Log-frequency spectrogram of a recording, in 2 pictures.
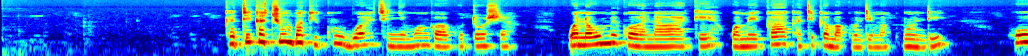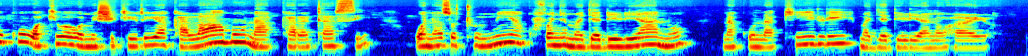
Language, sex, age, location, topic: Swahili, female, 18-24, Dar es Salaam, education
